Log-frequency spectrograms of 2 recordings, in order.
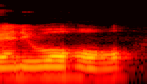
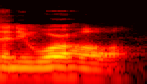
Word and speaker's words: Andy Warhol: we're going to record Andy Warhol. And Bowie was like, no, it's Andy Warhol. He was saying it wrong, and Bowie was correcting him, that he cracks up.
